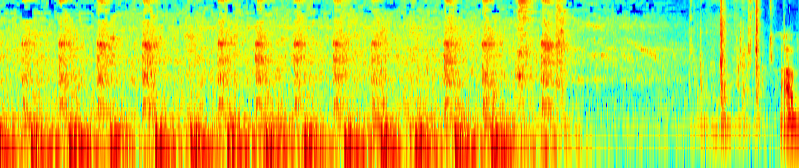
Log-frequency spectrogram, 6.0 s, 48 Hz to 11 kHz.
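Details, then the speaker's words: Honda Civic B20 after welding a hole in the block from a broken VTEC oil fitting, ECU unplugged during the work: spins over on the starter with an even chugging beat about 3.5 per second but never catches; owner suspects no fuel reaching injectors. "i'd have to check but it sounds like there's no fuel so let's see might probably be a good idea to do that"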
